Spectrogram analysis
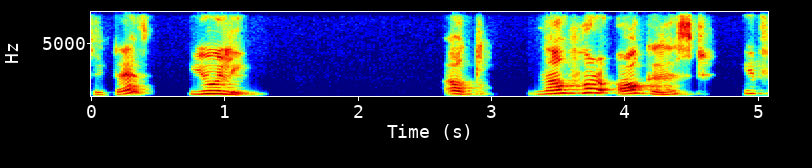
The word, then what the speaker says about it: Juli: July it is juli okay J they will pronounce it as Uli okay now for August if you see the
